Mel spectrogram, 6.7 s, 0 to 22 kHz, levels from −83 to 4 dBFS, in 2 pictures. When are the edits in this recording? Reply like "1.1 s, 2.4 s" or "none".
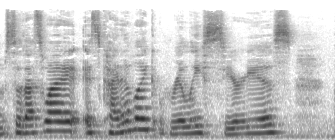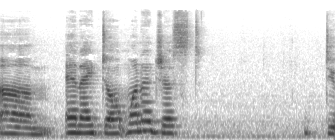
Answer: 3.9 s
